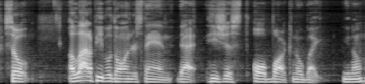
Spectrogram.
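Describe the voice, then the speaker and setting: In a normal speaking voice, the speaker moves at a fairly slow pace with fairly even intonation, the sound dry and close with no echo. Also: man, medium pitch for a man. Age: 30s. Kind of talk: casual chat. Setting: studio.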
